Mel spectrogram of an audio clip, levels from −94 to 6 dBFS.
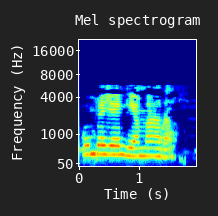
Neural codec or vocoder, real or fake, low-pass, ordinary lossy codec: codec, 24 kHz, 3.1 kbps, DualCodec; fake; 7.2 kHz; MP3, 24 kbps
